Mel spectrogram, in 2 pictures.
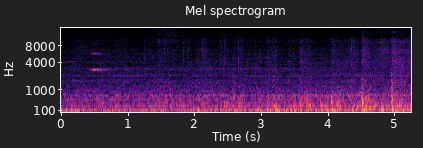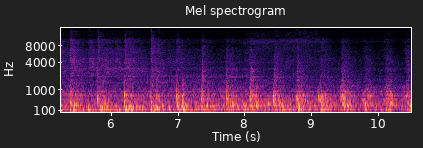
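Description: New Jersey Transit Comet V commuter cars rolling past close by, their wheels clattering over rail joints. The clacking grows louder and denser through the second half as the last cars and the rear cab car go by.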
